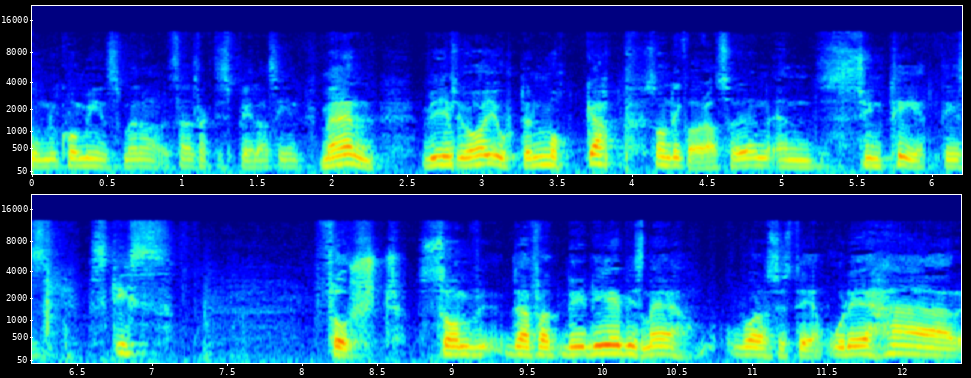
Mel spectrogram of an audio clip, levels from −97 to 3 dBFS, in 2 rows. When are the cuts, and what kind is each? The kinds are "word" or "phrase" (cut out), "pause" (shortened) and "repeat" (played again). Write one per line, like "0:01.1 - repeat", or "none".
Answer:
0:01.1 - phrase
0:01.9 - pause
0:02.8 - word
0:04.3 - word
0:04.9 - word
0:06.5 - pause
0:08.7 - pause
0:09.7 - word
0:10.3 - phrase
